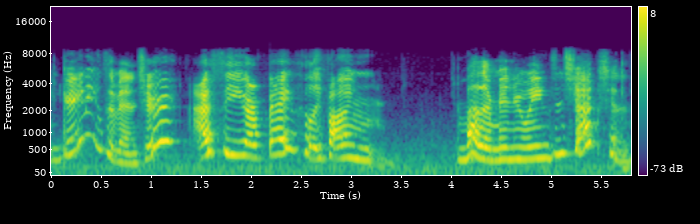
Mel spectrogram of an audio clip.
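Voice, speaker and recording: The speaker uses a high-pitched, put-on character voice. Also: moderate pace. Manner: chipper.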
